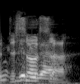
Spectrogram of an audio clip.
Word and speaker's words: De Sousa: De- Cuz I I thought I saw the other day he said it's De Sousa. Yeah, like Sammy Sosa. De Sousa.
